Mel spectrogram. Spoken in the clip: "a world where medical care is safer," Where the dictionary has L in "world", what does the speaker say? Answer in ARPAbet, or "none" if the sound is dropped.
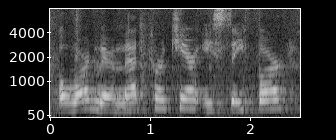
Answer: none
